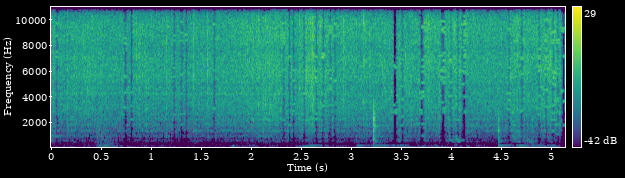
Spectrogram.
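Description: Beef rolls, alouettes sans tête, fry in caramelised sugars and leftover olive oil in a pan, giving a steady close sizzle with occasional stirring scrapes and small pops throughout.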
